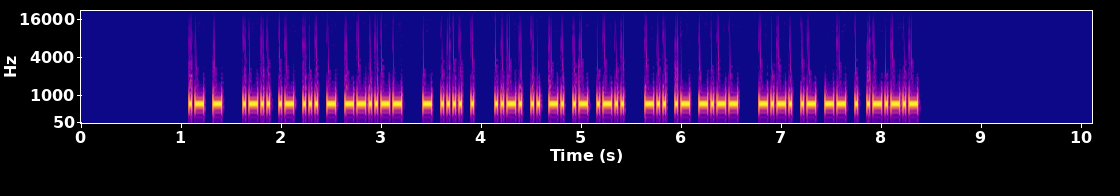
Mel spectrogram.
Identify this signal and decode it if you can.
Morse code, heard as a keyed tone, about 40 wpm, 700 Hz. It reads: AT LAST, THE FINAL DAY CAME.
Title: Sentences from Top 1000 Words - Review Part 2 - 40wpm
